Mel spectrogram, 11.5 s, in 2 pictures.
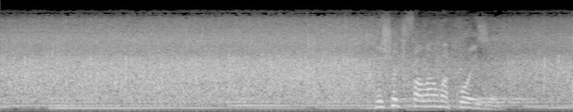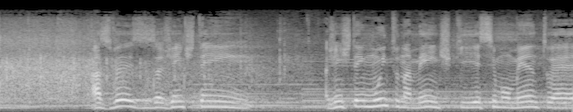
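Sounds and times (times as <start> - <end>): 
audience clapping: 0.0 - 9.3
speech: 3.8 - 5.1, 6.6 - 8.4, 9.0 - 11.4.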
